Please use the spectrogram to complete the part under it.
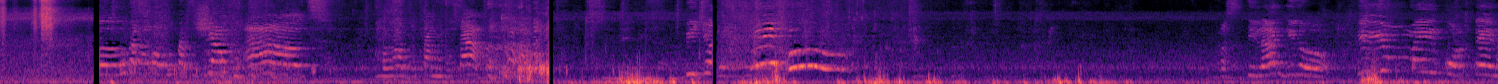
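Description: Women laugh and shout playfully outdoors.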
